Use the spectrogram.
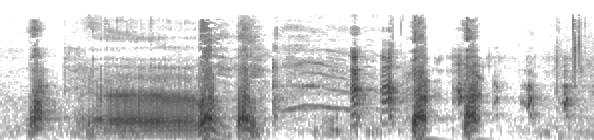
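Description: A man imitates a dog with his voice, drawing out a long growling whine and then a string of short barking yelps.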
